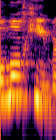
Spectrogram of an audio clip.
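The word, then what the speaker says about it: Ó Maicín: So will you tell us a little bit about, am I saying this right? The O'Mason versus Ireland? – Oh, O'Mochin versus Ireland.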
